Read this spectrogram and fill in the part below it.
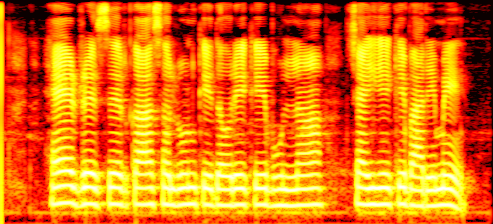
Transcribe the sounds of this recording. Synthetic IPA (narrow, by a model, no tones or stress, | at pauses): hɛɖɾeːsəɾkasɐluːnked̪ɔːɾekebʱuːlna | t͡ʃaːɦiekebaːɾemẽː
